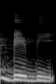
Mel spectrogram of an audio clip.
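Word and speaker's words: baby: अब यहां पर यह जो स्पेलिंग है बेबी। यहां पर वाई को हम ई पढ़ रहे हैं।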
